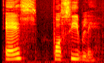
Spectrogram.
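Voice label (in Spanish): "es posible", spanish, female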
